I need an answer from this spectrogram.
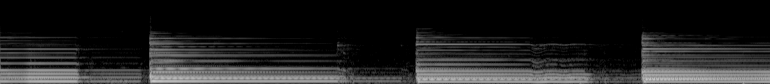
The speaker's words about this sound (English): And so I talked to Frank over at Line 6, and he really hooked me up. And I really like the stuff. It's got all kind of delays from every delay that they've ever made is in this box. So, you know, I just like it real subtle.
